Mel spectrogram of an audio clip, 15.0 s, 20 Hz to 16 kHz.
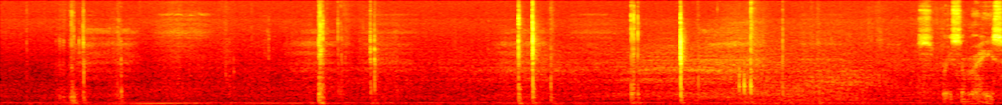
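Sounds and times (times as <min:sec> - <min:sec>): faint hum: 0:00.0 - 0:15.0
hands handling craft materials: 0:09.3 - 0:13.3.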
